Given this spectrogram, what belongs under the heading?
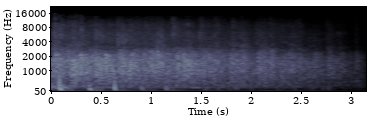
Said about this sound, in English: And that concludes the questions with the candidates this evening. I'd really like you to thank them with a round of applause for their generosity.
